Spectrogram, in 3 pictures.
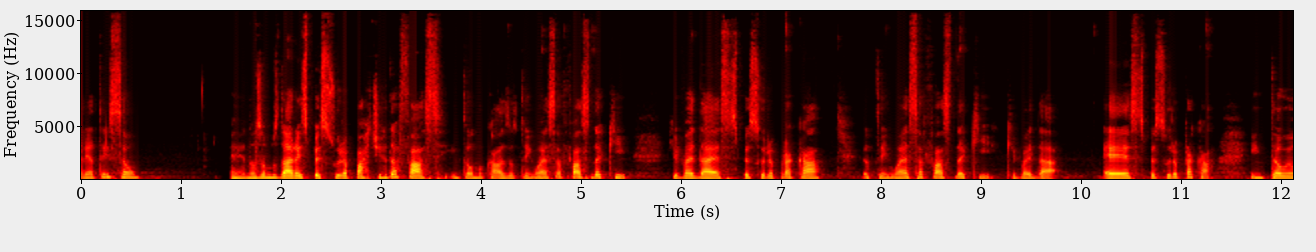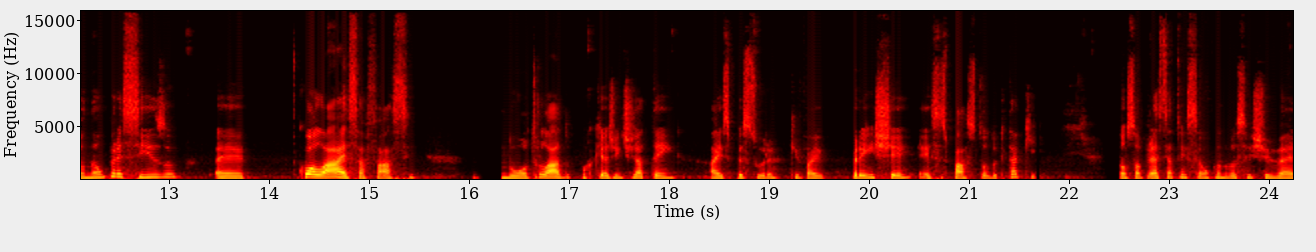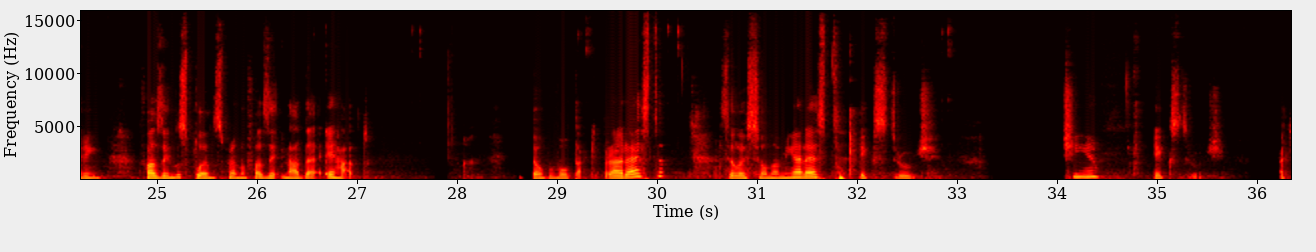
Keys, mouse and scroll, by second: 1.3-4.3 shift+middle drag, 4.3-17.9 drag, 18.1-21.2 drag, 21.2-22.1 scroll down 1, 22.1 scroll down 1, 22.2 click, 22.8-26.9 middle drag, 26.9-27.5 scroll up 1, 27.6 click, 29.2 click, 30.1 click, 31.9 e, 33.2-34.7 middle drag, 34.7 e.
